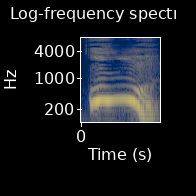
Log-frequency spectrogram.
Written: yin1yue4

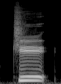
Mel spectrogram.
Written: zhi1

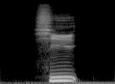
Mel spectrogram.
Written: xi1

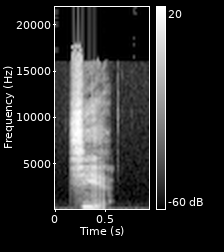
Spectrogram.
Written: jie4

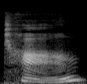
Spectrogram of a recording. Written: chang3

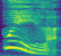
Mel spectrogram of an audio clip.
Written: wei4le

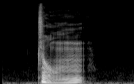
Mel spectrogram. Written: zhong3

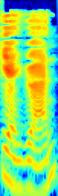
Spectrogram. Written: yan3yuan2

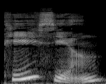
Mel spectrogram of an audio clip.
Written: ti2xing3

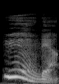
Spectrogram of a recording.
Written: yue4liang

